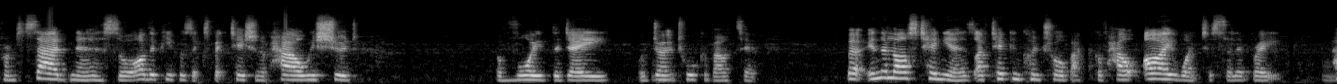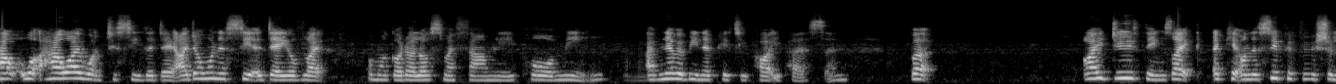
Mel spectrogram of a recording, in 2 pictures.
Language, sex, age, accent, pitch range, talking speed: English, female, 30-49, British, 205-250 Hz, 170 wpm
